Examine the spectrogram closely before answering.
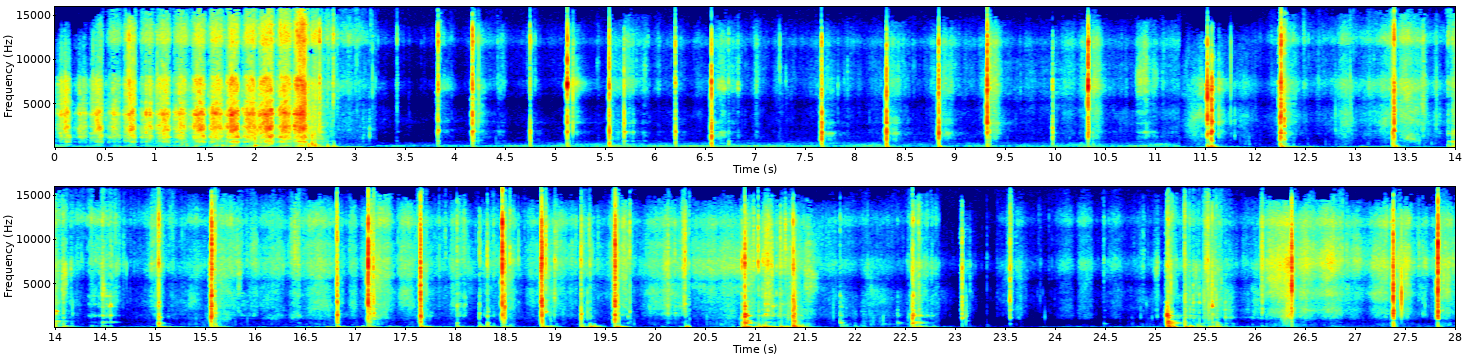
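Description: Hand saw cutting quickly through a pine log for about three seconds. Then many separate wooden knocks and clacks as the cut logs are set down and stacked, with a louder cluster of knocks about three-quarters of the way through.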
